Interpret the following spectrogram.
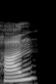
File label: "pan9", Taiwanese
